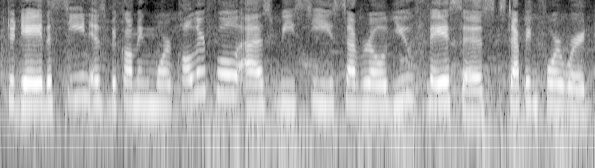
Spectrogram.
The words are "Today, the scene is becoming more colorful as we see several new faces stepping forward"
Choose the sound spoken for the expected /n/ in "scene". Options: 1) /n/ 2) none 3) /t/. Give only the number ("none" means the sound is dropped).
1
